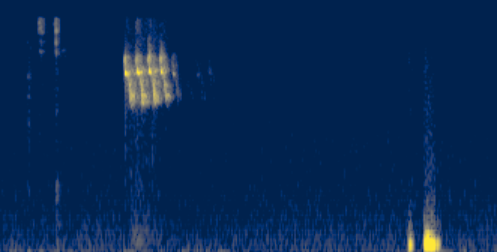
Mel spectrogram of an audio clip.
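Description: Chipping Sparrow: a half-second burst of very fast, dry, high chips like a tiny sewing machine, after two faint high ticks; a low thump follows.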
